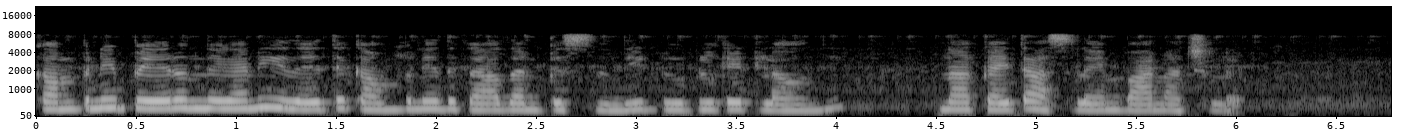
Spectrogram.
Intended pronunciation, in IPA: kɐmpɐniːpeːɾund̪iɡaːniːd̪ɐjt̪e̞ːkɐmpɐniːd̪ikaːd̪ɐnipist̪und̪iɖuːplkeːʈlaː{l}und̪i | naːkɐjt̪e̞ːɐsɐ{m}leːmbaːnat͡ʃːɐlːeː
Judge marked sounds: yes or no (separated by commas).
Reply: no, no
